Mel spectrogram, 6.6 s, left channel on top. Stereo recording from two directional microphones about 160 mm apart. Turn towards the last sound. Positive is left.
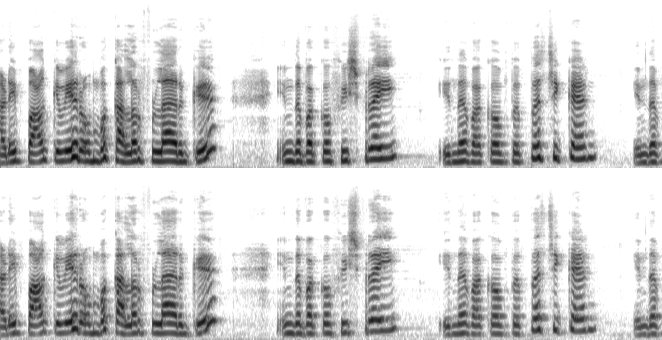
turn(degrees=30)  # may be behind; listen again after turning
